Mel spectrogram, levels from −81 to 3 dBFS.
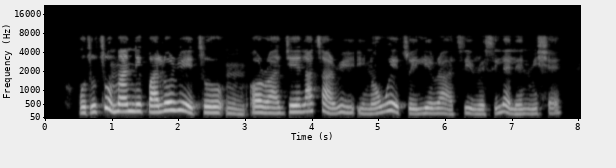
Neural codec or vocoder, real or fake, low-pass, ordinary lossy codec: none; real; 7.2 kHz; none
